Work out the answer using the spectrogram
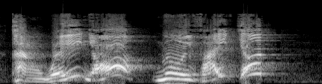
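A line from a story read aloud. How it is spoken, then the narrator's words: Demon roaring. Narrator (Vietnamese): Xích Phát Âm Ma dựng đứng chòm tóc đỏ, hắn gầm vang lên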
